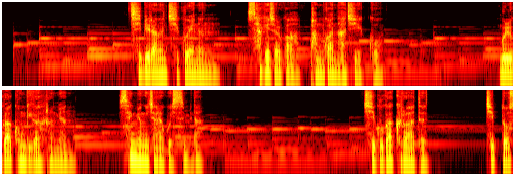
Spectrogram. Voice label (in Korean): 20대 조용한 우주에 있는 듯 몽롱한 느낌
